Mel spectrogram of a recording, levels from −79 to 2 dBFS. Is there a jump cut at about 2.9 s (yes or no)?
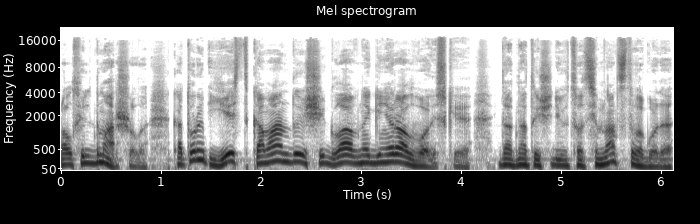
no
